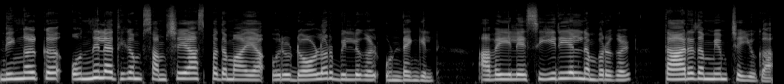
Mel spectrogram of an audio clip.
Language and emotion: Malayalam, neutral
